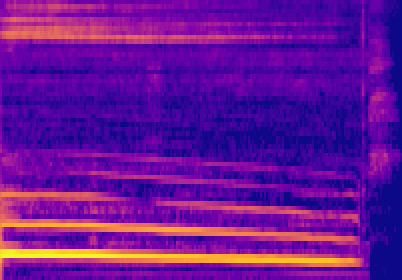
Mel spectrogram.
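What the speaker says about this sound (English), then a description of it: "lifts its head and howls toward the moon" A large humanoid creature lets out a long, loud, sustained howl as a sound effect, its pitch sliding slowly downward before cutting off abruptly, close and alone.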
